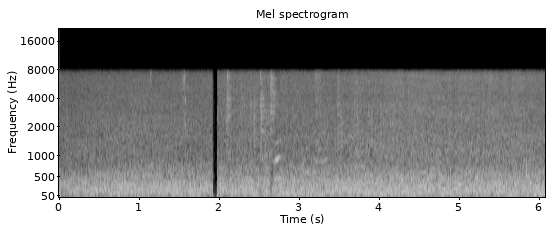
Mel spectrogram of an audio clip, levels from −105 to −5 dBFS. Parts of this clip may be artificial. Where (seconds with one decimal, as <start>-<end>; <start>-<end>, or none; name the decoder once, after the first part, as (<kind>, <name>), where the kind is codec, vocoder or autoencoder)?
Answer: 4.8-5.4 (vocoder, Vocos)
